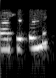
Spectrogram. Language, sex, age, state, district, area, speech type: Telugu, female, 30-45, Telangana, Nizamabad, urban, conversation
